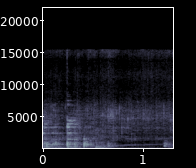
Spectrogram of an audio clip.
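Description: Onions dropped into hot cooking oil in a pan for fried cabbage, giving a short close sizzle with a few stirring clatters and no talk.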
